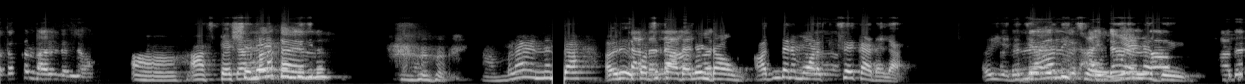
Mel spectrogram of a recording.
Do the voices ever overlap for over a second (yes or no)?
yes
